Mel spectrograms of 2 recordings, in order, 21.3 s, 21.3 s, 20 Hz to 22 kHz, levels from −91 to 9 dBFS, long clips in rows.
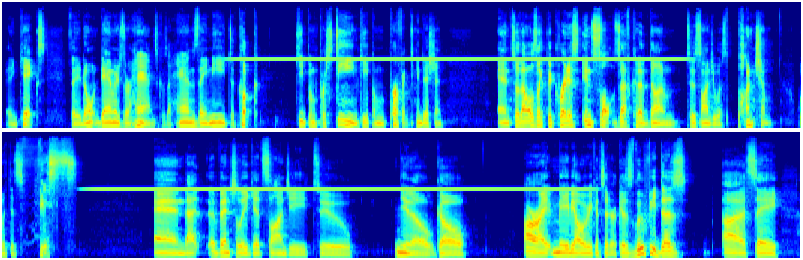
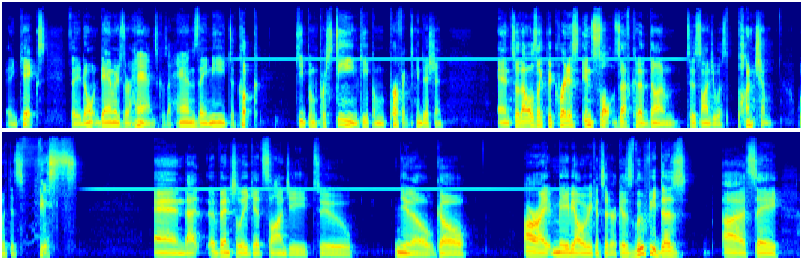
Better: second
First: high-pitched whine; loud; from 3 to 9 s and from 12 to 19 s; 3.5 kHz, 6 dB below the speech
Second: high-pitched whine; faint; from 3 to 9 s and from 12 to 19 s; 3.5 kHz, 25 dB below the speech

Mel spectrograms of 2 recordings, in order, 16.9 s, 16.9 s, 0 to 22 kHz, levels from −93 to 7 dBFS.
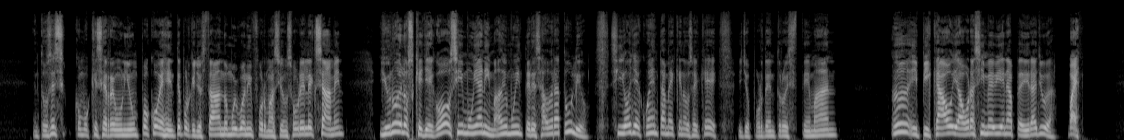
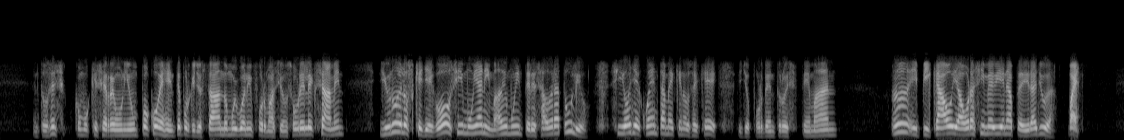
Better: first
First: none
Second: phone-call audio; nothing above 3.5 kHz

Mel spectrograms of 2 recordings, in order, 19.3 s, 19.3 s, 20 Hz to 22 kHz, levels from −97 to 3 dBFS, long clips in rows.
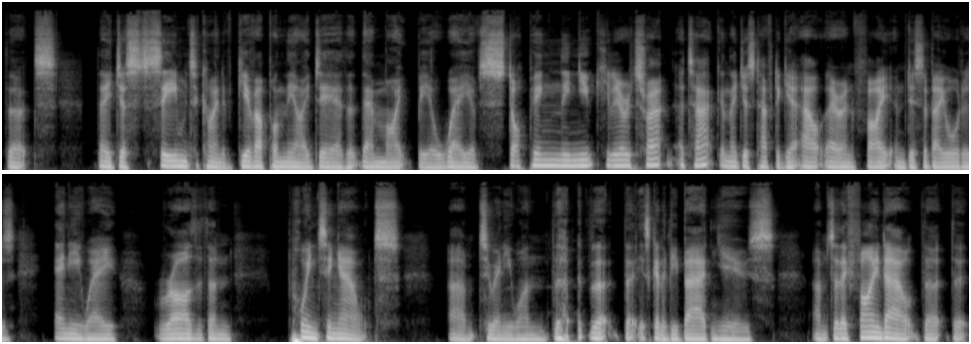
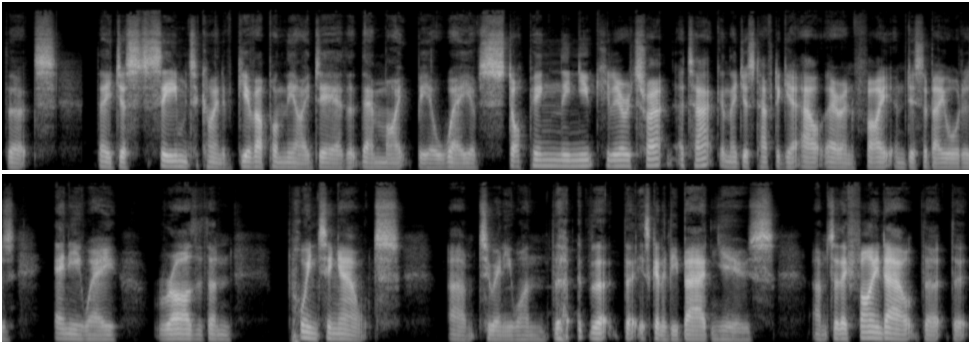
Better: first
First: none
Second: thin; very; fading below 400 Hz

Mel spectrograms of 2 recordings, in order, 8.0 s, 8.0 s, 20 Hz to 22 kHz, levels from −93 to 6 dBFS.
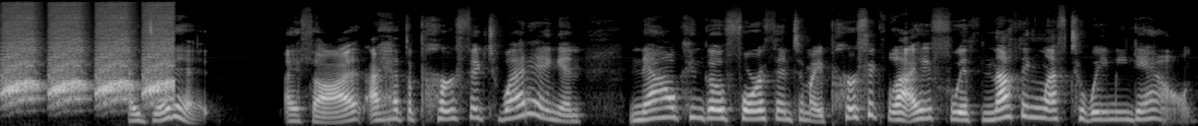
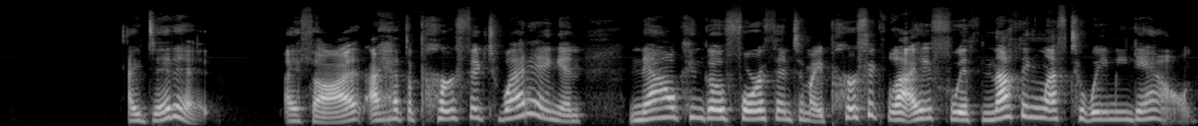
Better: second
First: alarm; loud; until 1 s; peak 6 dB above the speech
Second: none

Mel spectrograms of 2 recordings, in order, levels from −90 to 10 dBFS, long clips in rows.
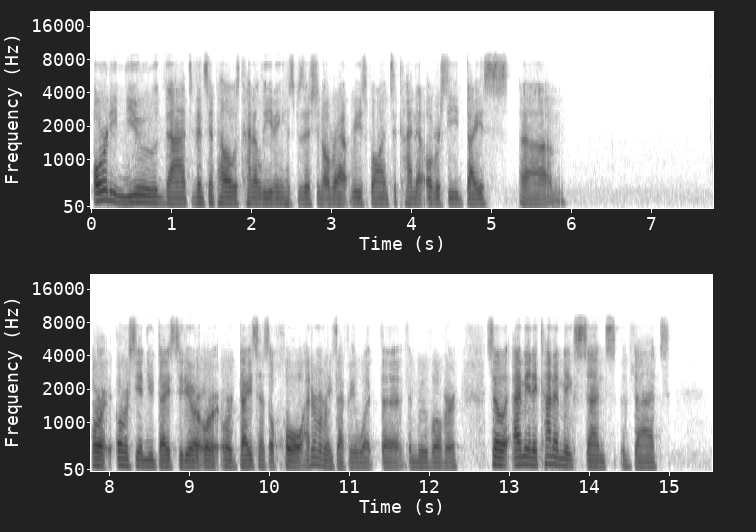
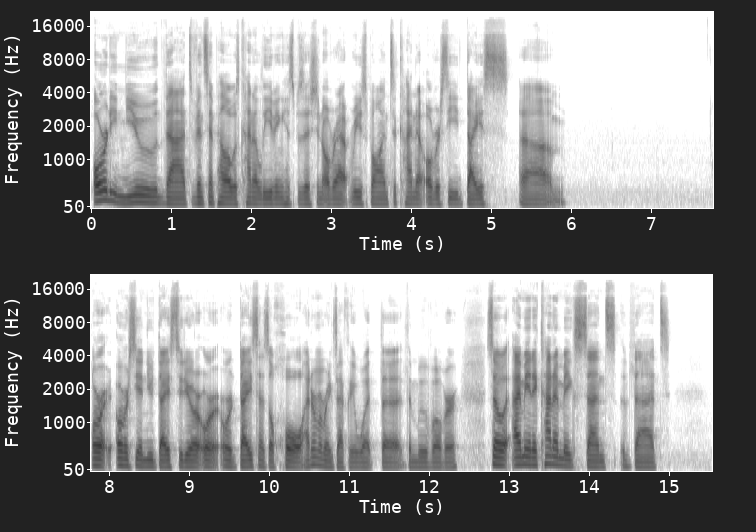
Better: second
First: garbled, watery; badly; nothing above 7.5 kHz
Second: none

